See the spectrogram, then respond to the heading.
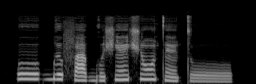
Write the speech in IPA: oː˦ ɡ͡b ə˦ f a˧ ɡʷ ə˨ ʃ ɛ̃˦ ʃ ɔ̃˦ t ɛ̃˨ t oː˨

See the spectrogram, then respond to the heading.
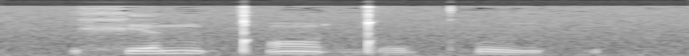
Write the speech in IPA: xʲ œ n ǃʼ ɔ̃ o̯ ɡ͡ǃ o kʷʰ i p

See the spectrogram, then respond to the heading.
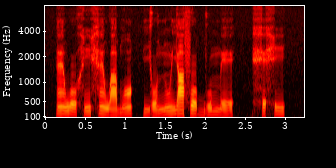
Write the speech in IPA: ɛ̃˦ w o˧ h ĩ˦ h ɛ̃˦˨ w a˧ b ɔ̃˦ | j o˨ n ũ˧ j a˦ f o˦˨ b u˧ m e˨ | h e˧ h i˧

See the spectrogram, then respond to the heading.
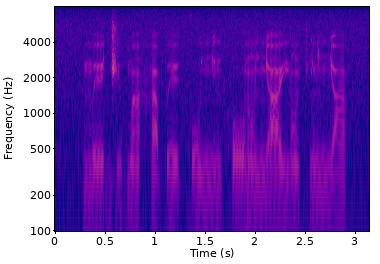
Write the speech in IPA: m eː˧ d͡ʒ ɨ˨˦ b ã˧ h a˧ p eː˧ k o˧ ɲ i˧ n h oː˦ ɾ ɔ̃˧ ɲ aː˦ j ɔ̃˦ t͡ʃ ĩ˦ ɲ a˦

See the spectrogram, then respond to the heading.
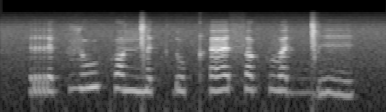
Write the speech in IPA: r e k z u k ʌ ŋ͡ǀ e k ɗ u kʰ ɛ s ʌ k v ɛ ɡ͡ǀ i

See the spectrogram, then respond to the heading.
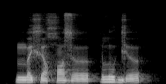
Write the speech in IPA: m œ˥˧ xʲ ɔ˧ χ ɔ˧˥˧ z ɵ˧ | l u˥˧ ɡʲ ɵ˩˧

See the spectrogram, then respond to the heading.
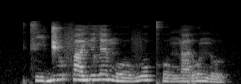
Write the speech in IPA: t͡s i˨ d͡ʒ ʊ˦ f a˦ j ɪ˦ l ɛ˦ m oː˨ v o˦ kʰ o˨ ŋ a˨ ɾ o˦ n ʊ˨

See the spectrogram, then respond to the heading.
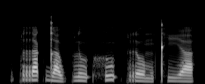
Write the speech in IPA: p r a˦˥ k̚ d a˨˩ w p l u˨˩ ʔ h u˦˥ ʔ p r o˨˩ m kʰ i˧ a̯

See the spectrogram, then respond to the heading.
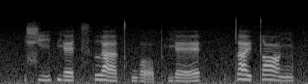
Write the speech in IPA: ɕ i˨˦ p j ɛ˨˦ t͡sʰ ɹ̩˧ ä˨˦ t̪ʰ w ɔ̰˨˩ pʰ j ɛ˨˦ | t̪ a˥˨ ɪ̯ t̪ ɑ˥˨ ŋ

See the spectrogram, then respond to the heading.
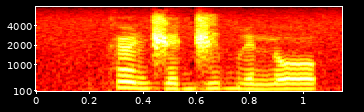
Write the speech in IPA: k ɛ̃˦ d͡ʒ e˧ d͡ʒ i˧ b e˨ n o˧

